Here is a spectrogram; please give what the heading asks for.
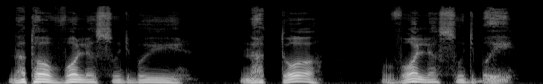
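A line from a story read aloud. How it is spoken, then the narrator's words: Dazed mutter. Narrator (Russian): В своем сумеречном состоянии Фрэнк пробормотал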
